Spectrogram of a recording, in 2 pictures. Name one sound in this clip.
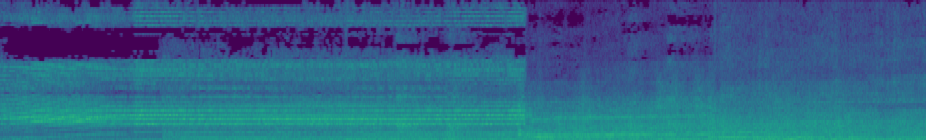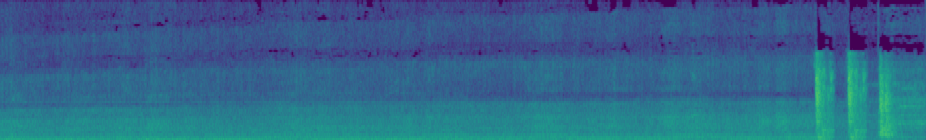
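A train's electric motors whine, rising steadily in pitch as the train speeds up.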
